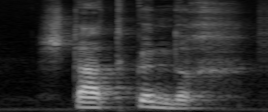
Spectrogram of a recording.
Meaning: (adjective) political; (adverb) politically
- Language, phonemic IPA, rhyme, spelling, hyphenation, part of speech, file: Dutch, /ˌstaːtˈkʏn.dəx/, -ʏndəx, staatkundig, staat‧kun‧dig, adjective / adverb, Nl-staatkundig.ogg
